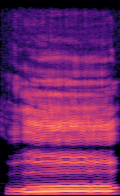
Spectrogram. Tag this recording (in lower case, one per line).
female singing
human voice
singing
